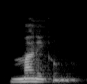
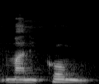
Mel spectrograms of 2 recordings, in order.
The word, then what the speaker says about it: manicomio: entonces la palabra sonaría manicomio manicomio también mal pronunciado ahora cuando la ponemos aquí en la o de la sílaba co entonces sonaría correctamente sonaría manicomio por eso esa o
